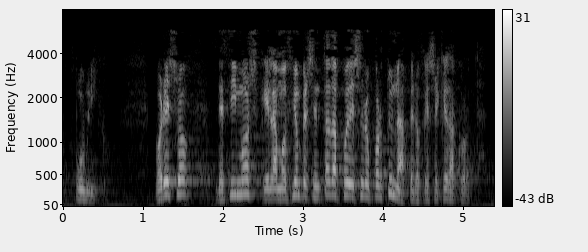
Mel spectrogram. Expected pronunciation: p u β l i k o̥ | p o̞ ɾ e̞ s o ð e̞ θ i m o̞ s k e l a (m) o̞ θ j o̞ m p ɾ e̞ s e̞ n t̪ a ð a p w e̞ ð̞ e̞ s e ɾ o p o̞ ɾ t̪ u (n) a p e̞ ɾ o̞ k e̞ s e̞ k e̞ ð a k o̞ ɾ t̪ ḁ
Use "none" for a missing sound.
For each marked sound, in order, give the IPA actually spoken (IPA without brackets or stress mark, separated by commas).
m, n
